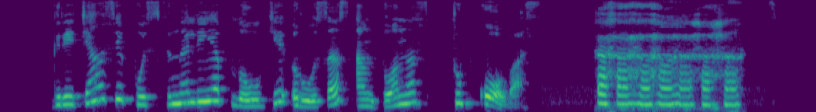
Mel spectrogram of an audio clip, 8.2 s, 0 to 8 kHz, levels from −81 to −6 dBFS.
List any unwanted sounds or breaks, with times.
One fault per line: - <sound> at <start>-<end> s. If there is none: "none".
- laugh at 5.9-7.5 s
